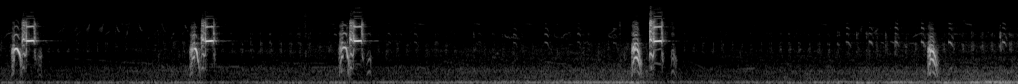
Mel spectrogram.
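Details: Female grey francolin call, played as a hunting lure: short sharp high notes in separate bursts about every one and a half to three seconds, some doubled, over a low steady rural background rumble.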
